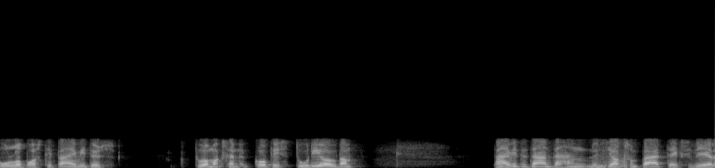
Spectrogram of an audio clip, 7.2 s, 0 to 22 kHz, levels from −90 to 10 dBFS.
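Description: Throughout, the speech carries the Bluetooth CVSD headset codec's narrow line band of about 150 Hz to 3.5 kHz, which fits a 64 kbps one-bit delta stream whose adaptive step lags loud high sounds, leaving s sounds scratchy over granular hiss. A spectrogram shows a hard ceiling near 3.5 kHz.

From 5.97 to 6.29 s, bit errors on a Bluetooth voice link add a rushing crackle, with roughly one bit in twenty flipped. Each bit moves the signal only one step, so there are no loud clicks, though each error grows with the speech level. The spectrogram shows an in-band smear, and the waveform thickens without spikes.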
